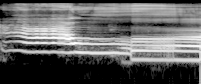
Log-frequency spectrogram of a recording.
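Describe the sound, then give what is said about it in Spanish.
A cat in pain lets out one long, anguished yowl at night, loud, holding a wavering wail for about three seconds before dropping abruptly to a lower, droning pitch. No one speaks. “Yo no sabía si era un bebé, un gato que estaban tirando los vecinos. No, no entendía nada. Y era un gato.”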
